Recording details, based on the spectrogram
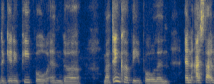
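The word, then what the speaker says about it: Mandinka: understand what does it mean to be a madingo woman or madinka woman as as as it's actually properly pronounced um and where are my roots from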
